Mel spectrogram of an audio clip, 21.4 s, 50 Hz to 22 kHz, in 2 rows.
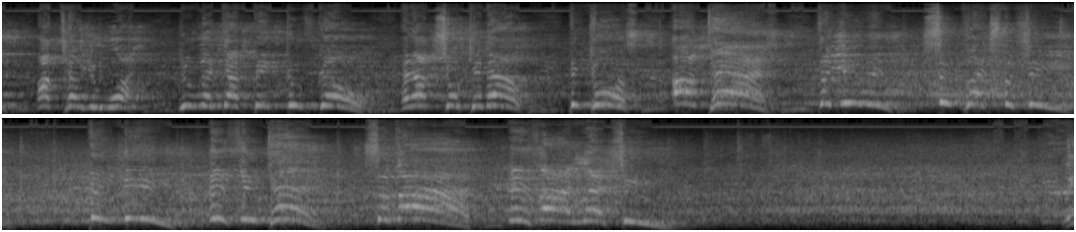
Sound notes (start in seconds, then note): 10.4 crowd booing; 18.3 crowd chattering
